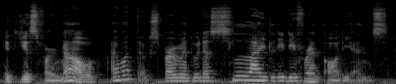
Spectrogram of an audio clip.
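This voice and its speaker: A man's voice: a little high, big pitch swings, fairly quick, slight background noise. A young man with a Filipino accent giving a candid, apologetic personal update to viewers, recorded straight on an unprocessed microphone. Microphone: raw microphone with no processing.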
